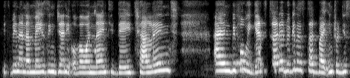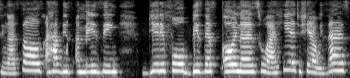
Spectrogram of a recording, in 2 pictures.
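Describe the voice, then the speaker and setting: A woman's voice: a little high, normal speed, a bit bright. Upbeat woman hosting a live show. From Uganda. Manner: upbeat, welcoming. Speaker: host. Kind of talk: live online talk show.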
